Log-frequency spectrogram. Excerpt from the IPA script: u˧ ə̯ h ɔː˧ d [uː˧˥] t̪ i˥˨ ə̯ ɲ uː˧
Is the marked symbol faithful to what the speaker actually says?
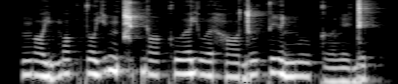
yes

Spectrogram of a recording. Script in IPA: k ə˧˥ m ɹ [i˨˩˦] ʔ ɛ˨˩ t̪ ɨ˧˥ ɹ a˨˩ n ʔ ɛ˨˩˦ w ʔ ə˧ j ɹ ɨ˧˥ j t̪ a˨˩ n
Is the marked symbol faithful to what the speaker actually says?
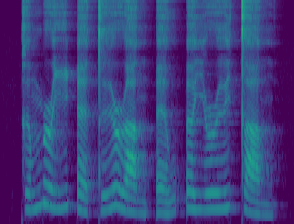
no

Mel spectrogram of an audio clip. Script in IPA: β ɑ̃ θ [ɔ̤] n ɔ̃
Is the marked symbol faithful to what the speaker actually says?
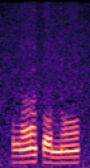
no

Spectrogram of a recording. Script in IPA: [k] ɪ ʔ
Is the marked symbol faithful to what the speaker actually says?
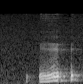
no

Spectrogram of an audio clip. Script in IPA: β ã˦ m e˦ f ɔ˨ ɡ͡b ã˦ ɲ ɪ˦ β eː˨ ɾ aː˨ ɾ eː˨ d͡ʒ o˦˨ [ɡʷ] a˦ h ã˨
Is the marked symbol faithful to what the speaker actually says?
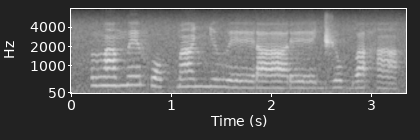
yes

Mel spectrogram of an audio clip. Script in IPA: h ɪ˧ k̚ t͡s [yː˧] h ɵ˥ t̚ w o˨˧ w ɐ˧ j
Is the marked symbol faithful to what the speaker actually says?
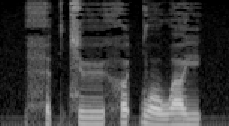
yes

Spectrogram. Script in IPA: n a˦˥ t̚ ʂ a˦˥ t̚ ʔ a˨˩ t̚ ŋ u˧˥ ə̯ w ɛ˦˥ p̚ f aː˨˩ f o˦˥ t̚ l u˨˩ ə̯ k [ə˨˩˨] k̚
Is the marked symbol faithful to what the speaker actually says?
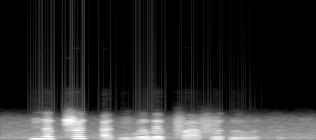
no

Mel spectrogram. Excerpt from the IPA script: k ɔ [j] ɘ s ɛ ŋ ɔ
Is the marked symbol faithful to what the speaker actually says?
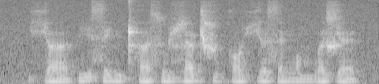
no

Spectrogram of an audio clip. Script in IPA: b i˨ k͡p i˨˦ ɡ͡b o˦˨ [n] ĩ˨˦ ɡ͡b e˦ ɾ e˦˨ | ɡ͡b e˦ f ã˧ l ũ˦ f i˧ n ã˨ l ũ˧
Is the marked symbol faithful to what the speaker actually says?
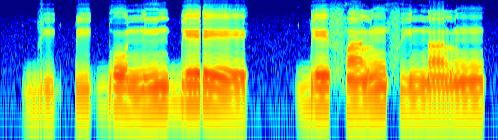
yes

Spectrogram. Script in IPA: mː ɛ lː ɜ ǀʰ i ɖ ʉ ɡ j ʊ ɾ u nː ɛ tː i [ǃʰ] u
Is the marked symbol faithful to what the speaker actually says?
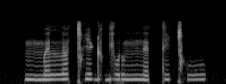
no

